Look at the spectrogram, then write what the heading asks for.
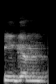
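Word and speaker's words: Eggum: architectural firm snow heater and their project is iguan tourist route i'll just spell it for you e g g u m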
